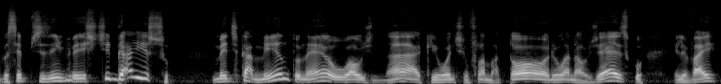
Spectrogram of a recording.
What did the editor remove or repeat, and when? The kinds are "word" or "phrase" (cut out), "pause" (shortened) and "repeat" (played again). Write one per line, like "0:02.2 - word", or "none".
none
